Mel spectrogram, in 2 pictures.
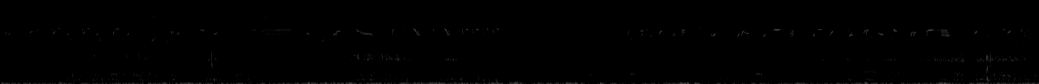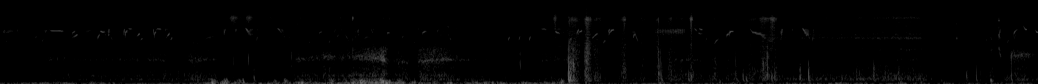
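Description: Faint twittering of European goldfinches: runs of short, high chirps throughout. Low rumbles of wind on the microphone come partway through.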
